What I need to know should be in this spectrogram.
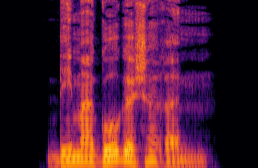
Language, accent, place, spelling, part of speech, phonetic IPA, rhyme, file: German, Germany, Berlin, demagogischerem, adjective, [demaˈɡoːɡɪʃəʁəm], -oːɡɪʃəʁəm, De-demagogischerem.ogg
- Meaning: strong dative masculine/neuter singular comparative degree of demagogisch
